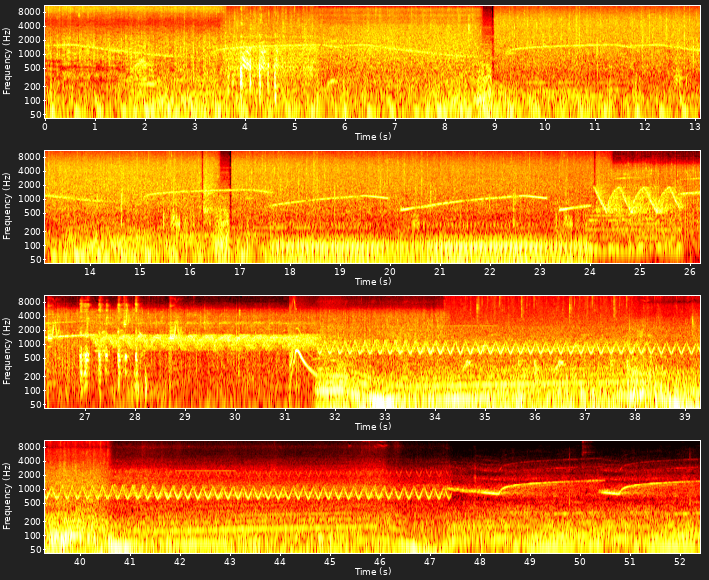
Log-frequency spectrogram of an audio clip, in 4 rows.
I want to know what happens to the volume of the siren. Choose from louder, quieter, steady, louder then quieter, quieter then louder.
louder then quieter.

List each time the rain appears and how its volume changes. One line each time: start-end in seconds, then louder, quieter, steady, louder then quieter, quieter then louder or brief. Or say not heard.
0.0-40.7 quieter.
